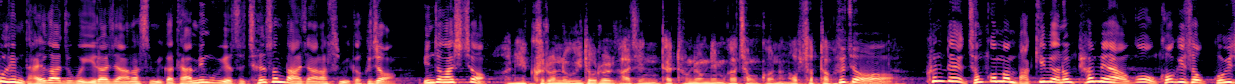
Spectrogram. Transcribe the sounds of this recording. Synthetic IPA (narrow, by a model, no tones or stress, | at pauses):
uɭimtaeɡad͡ʑiɡoiɾad͡ʑianas͈ɯmɲik͈ate̞ɦaŋmiŋɡuɡe̞sʰʌt͡ɕʰe̞sʰʌndaɦad͡ʑianas͈ɯmɲik͈akɯd͡ʑo̰ | ind͡ʑʌŋɦaɕʰid͡ʑo̰aɲikɯɾʌnɯidoɾɯɭkad͡ʑintetʰoŋɲʌŋɲimɡwat͡ɕʌŋk͈wʌnɯnʌp̚s͈ʌt̚t͈aɡokɯd͡ʑo | kɯnde̞t͡ɕʌŋk͈wʌnmanpak͈imjʌnɯnpʰjʌmeɦaɡokʌɡis̬ʰʌkoi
